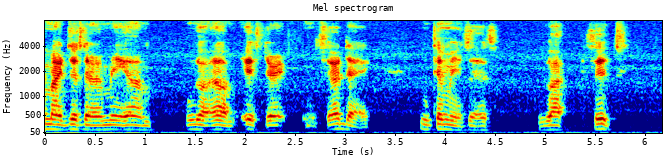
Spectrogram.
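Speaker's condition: Down syndrome; extra 21st chromosome; still in speech therapy; lax muscles around mouth make speech more difficult, still communicates across languages

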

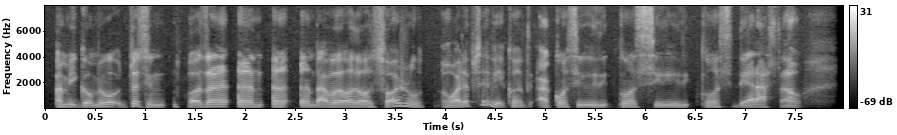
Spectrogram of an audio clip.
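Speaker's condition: Stuttering; stuttering less during podcast, relaxed after drinking and eating; no stutter singing, recording videos or speaking Carioca accent, blocks starting speech, less when drinking; repeated sounds

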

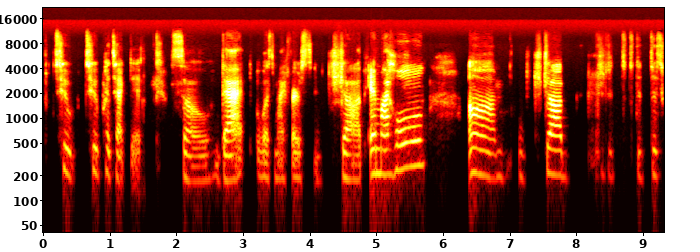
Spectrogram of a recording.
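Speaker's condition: Stuttering; long-standing stutter, years of speech therapy, severe stuttering and painful speeches in high school, not cured; two new techniques since The Steve Harvey Show, where Steve Harvey helped her speak fluently; less stuttering when unobserved, with close friends, or arguing, more when upset; repeated sounds, blocks

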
